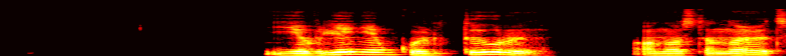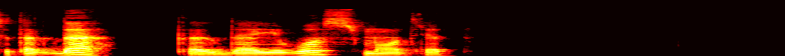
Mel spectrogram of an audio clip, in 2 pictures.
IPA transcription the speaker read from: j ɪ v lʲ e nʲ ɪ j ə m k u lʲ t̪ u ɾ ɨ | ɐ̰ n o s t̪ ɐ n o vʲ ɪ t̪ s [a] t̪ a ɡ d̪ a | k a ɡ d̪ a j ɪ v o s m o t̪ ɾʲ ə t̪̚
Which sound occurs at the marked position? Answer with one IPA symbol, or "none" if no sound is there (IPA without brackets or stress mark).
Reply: ə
